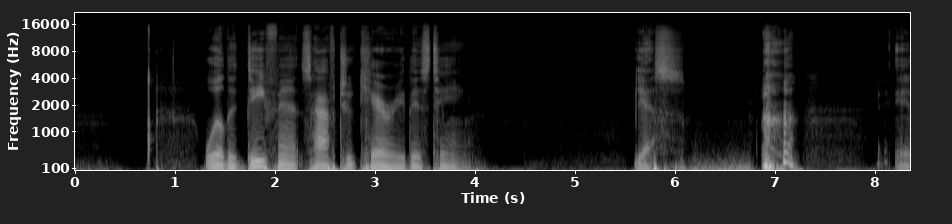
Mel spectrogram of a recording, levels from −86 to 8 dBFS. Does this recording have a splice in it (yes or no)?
no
